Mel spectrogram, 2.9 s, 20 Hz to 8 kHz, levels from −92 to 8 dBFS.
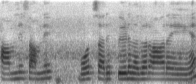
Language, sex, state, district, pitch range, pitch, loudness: Hindi, female, Chhattisgarh, Raigarh, 200-210 Hz, 205 Hz, -16 LUFS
